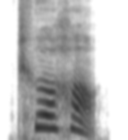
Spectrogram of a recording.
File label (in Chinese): "车号", Chinese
